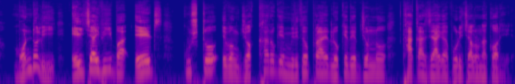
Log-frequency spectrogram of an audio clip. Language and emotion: Bengali, neutral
